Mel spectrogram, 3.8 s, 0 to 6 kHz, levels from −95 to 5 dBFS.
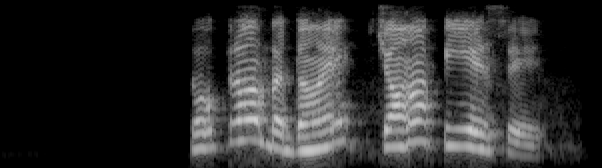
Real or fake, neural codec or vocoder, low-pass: fake; codec, 16 kHz, 16 kbps, FunCodec, trained on LibriTTS, 50 frames a second; 5.4 kHz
